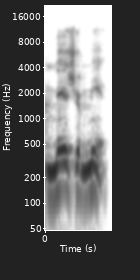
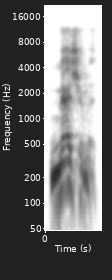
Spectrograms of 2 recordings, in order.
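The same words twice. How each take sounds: First: MEASUREMENT as MEZH-er-MENT, full last vowel; overstressed syllables. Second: MEASUREMENT as MEZH-er-mnt, weak ending; first-syllable stress. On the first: Diction teacher showing the error to avoid, overstressed ending. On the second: Diction teacher modelling measurement, first syllable stressed. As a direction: let the end of measurement go unstressed. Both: Shown as a demonstration. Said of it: "not measurement".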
